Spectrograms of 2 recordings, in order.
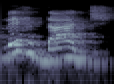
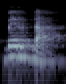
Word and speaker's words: verdad: Por exemplo, a palavra verdade, verdade, em espanhol é verdad, verdad. Ela escreve igual quase. A única diferença é que ela não tem a E final.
